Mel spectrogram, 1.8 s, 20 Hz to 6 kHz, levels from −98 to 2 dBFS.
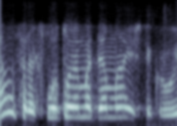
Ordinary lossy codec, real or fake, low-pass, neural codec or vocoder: Opus, 24 kbps; real; 5.4 kHz; none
